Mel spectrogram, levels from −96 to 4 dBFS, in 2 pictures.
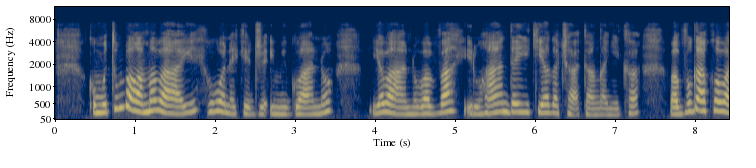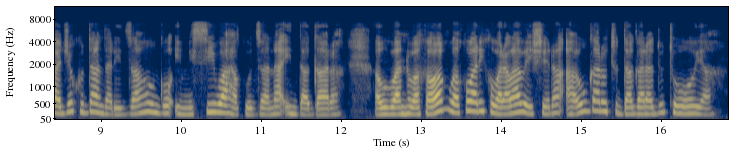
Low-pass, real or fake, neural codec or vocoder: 7.2 kHz; fake; codec, 16 kHz, 4.8 kbps, FACodec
